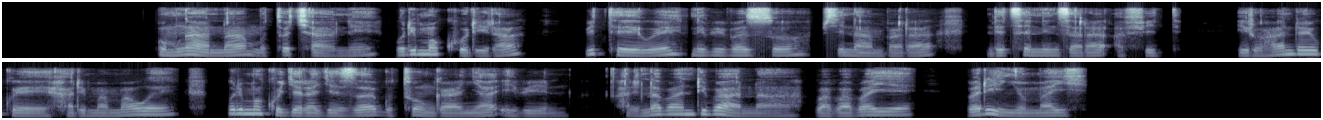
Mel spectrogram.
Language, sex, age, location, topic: Kinyarwanda, male, 18-24, Huye, health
